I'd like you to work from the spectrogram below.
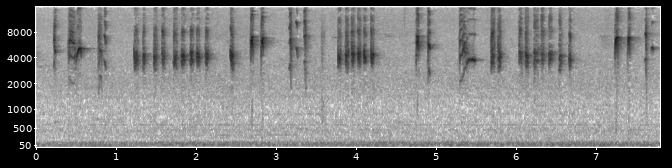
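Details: Konin (kolibri ninja) song used as a lure to get a caged bird singing daily: rapid high thin chirps and sharp trills in dense bursts, with brief pauses between phrases and a steady low hum underneath.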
